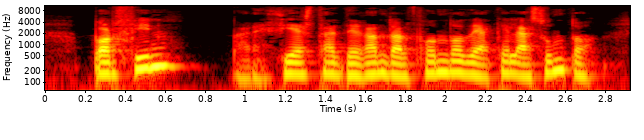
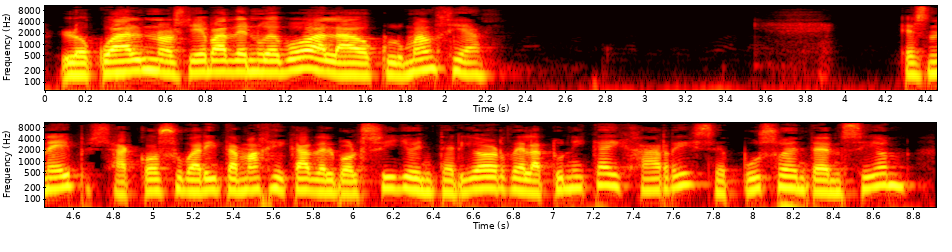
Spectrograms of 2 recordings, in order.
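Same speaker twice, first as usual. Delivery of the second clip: plain reading voice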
